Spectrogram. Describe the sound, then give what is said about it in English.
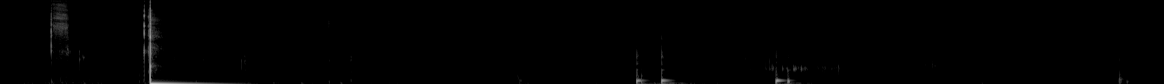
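A beer can cracks open close to the microphone with a sharp click and a brief fizzing hiss, then a few low, hollow glugs of the beer being poured follow amid quiet. “next time hold it up closer to the microphone so you can hear it because the audience wants to hear the sound of the beer so they can imagine what it's like.”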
